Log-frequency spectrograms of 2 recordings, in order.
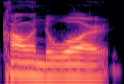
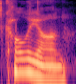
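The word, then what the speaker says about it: Colion Noir: Colin Noir brought this up. Did you hear about the kid that protected his family with the pistol? I actually heard his name pronounced. Apparently, it's Coleon.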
